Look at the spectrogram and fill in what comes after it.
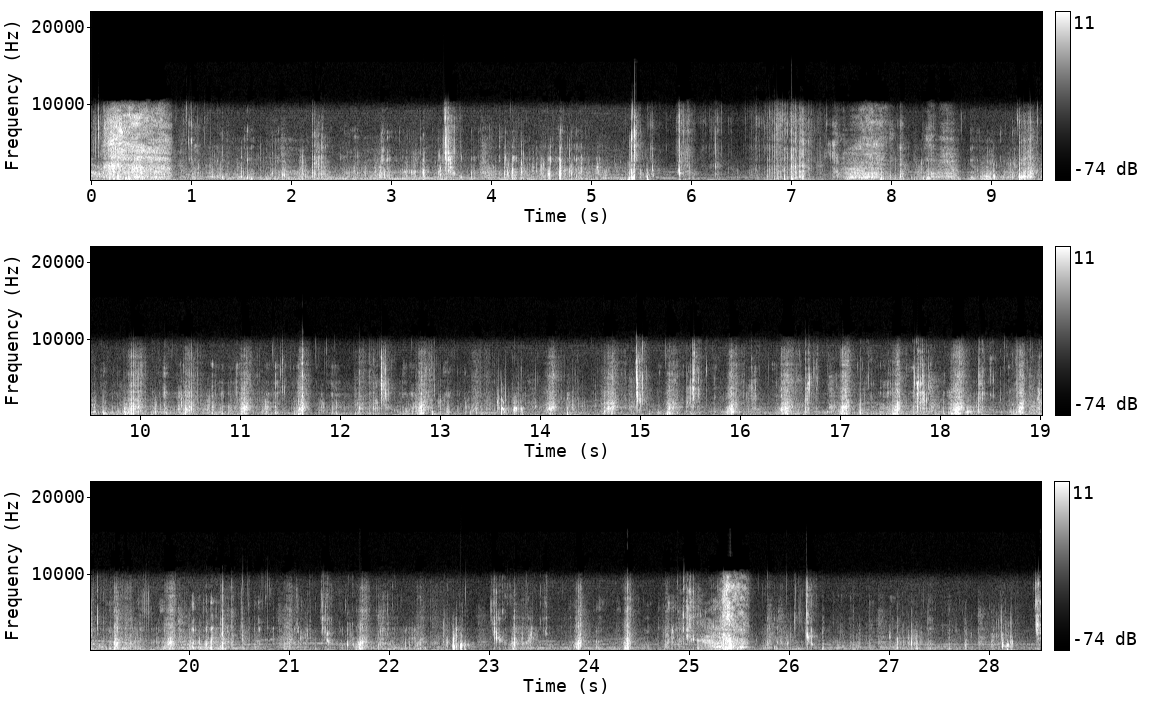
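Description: Close-miked chewing and biting of rice and chicken curry eaten by hand: a constant run of wet clicks and crunches. There is a louder bite right at the start and another a few seconds before the end.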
